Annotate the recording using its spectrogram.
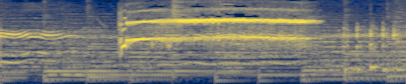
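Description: Cartoon soundtrack of loud, warbling operatic-style singing over a guitar and band backing, with a shrill high note held for about a second near the middle.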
